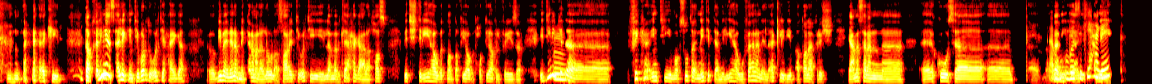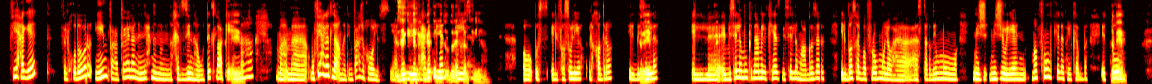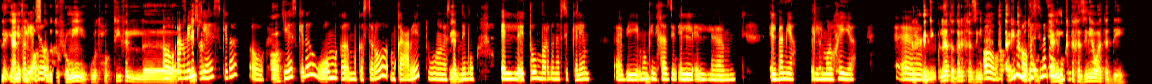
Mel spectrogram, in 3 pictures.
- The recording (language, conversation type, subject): Arabic, podcast, إزاي تخطط لوجبات الأسبوع بطريقة سهلة؟
- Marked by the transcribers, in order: laugh; laughing while speaking: "أكيد"; chuckle; in English: "فريش؟"; tapping; in English: "جوليان"; unintelligible speech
